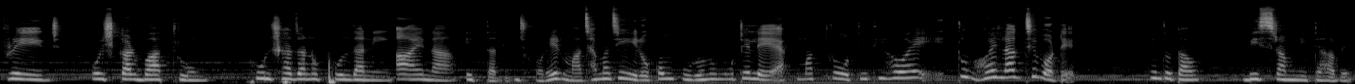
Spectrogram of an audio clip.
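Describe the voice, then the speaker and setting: High-voiced woman telling a horror story. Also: a little slow, a little mellow. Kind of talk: dramatic scripted story narration. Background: music behind the voice.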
